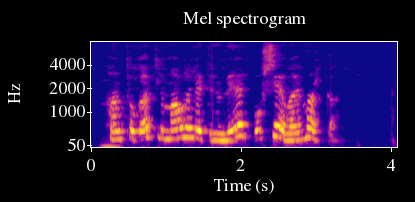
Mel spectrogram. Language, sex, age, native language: Icelandic, female, 70-79, Icelandic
